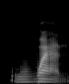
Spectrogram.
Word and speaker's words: wan: is pale you would describe it as being wan that's how you pronounce that w a n one which means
